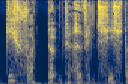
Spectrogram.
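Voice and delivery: high, slow angry exclamation; angry shout. A narrator's reading. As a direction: cry out in anger, drawing it out. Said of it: "råbte han".

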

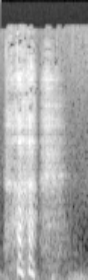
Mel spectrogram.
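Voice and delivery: high, quiet breath of laughter; a laugh escaping unbidden; high involuntary giggle; uncontrolled laugh. A narrator's reading. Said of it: "Hvem er det, der ler".

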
